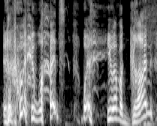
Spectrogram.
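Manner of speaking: high, loud shocked disbelief. Retold or imitated. Conductor hears the passenger has a gun, shocked. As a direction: yelp it in total disbelief. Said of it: "I was shocked".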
